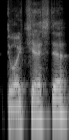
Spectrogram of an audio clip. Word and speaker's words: Dorchester: I figure you have to kind of not pronounce all the letters. That's how you say Dorchester the right way.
